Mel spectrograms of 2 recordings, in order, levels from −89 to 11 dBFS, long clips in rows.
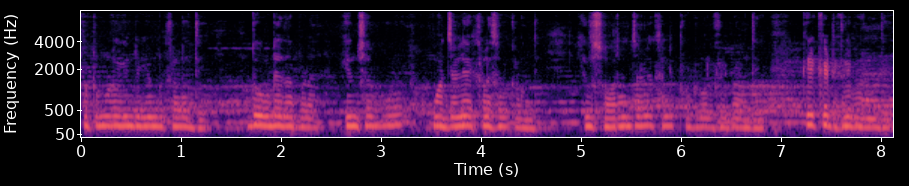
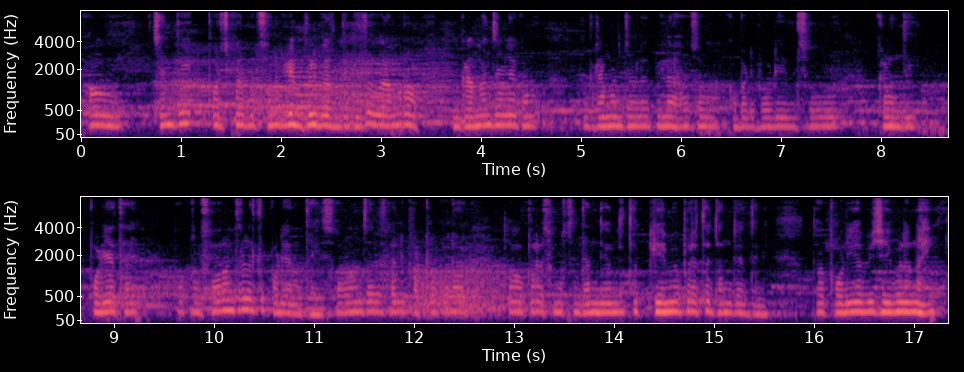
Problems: constant background noise, continuous background conversations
